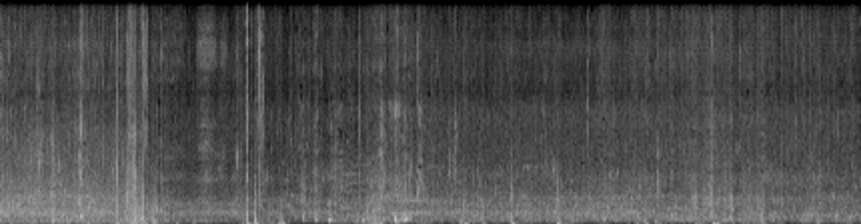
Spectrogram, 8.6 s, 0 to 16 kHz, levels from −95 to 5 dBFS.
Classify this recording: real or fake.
fake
